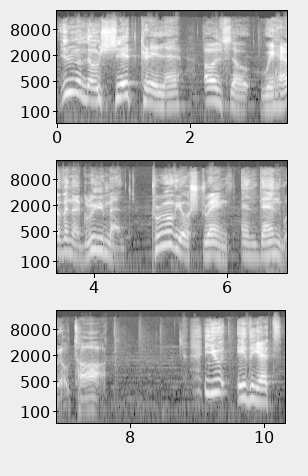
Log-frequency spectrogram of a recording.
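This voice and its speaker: A man voicing a boisterous, combative male warrior from a visual novel, mocking his opponent with loud taunts. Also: on the high side, sing-song, slow, faint music behind, voice pushed up. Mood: angry.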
